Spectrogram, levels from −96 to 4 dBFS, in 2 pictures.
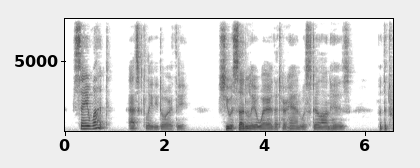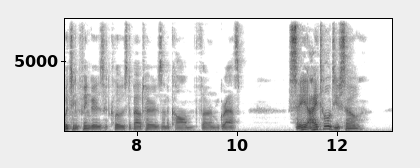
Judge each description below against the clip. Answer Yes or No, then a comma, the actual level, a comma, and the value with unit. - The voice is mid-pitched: No, very low, 95 Hz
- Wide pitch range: No, average, 3.9 semitones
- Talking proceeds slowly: No, average, 155 wpm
